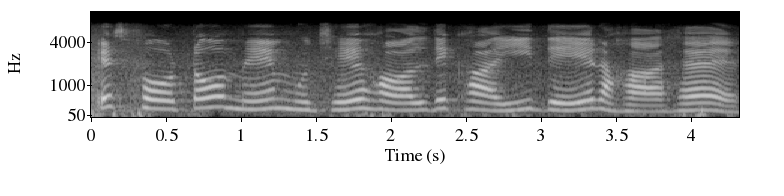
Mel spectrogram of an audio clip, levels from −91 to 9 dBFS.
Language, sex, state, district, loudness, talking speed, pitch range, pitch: Hindi, female, Madhya Pradesh, Katni, -18 LUFS, 125 wpm, 225-275 Hz, 250 Hz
